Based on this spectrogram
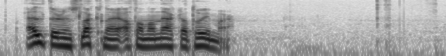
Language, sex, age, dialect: Faroese, male, 15-35, Norðurstreymoy/Eysturoy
